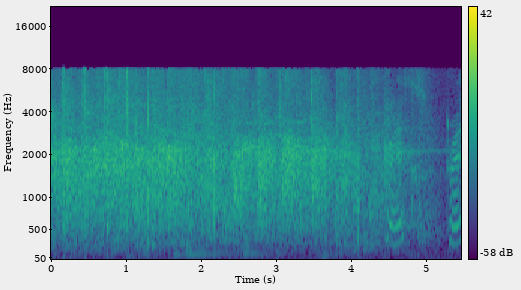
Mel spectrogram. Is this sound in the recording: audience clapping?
yes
